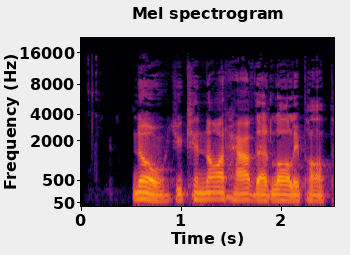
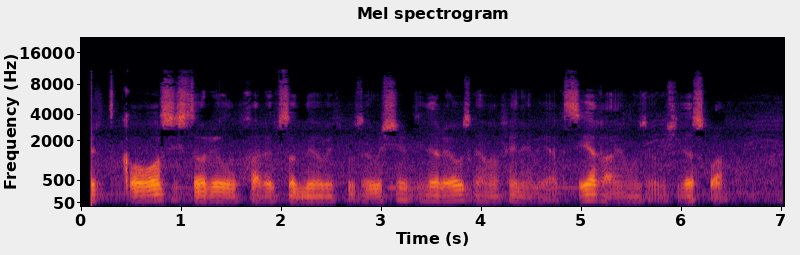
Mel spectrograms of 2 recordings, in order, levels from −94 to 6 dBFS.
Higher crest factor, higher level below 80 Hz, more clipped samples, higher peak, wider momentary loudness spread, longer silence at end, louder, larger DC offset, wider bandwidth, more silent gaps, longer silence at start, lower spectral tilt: about the same, 18 dB vs 18 dB; first, -52 dBFS vs -62 dBFS; neither; first, -2 dBFS vs -10 dBFS; second, 6 LU vs 16 LU; second, 0.1 s vs 0.45 s; first, -19 LUFS vs -29 LUFS; neither; first, 14.5 kHz vs 10.5 kHz; neither; first, 0.5 s vs 0.1 s; first, -6.5 dB/octave vs -5 dB/octave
